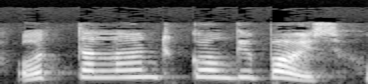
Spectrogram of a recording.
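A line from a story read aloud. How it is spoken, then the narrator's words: Captain shouting. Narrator (Finnish): huusi kapteeni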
